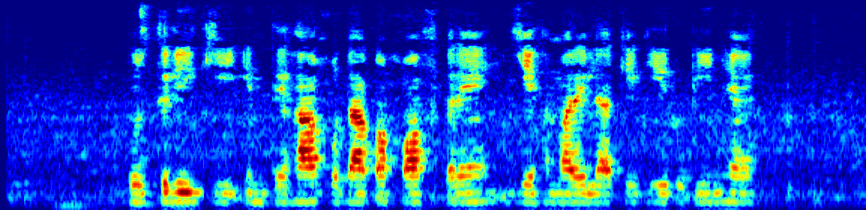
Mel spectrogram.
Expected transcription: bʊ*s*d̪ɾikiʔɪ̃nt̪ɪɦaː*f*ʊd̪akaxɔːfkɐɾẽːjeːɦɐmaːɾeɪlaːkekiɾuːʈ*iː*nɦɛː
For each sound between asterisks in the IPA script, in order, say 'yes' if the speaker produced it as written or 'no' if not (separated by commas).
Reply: no, no, yes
